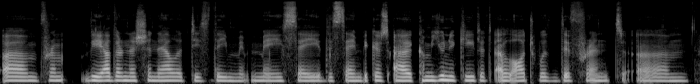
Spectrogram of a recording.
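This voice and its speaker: In a Ukrainian accent, a woman speaks at a fairly low pitch and a moderate pace with monotone, flat intonation. The very clean recording has a silent background and a dry, close sound with no echo. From Ukraine. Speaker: writer and publisher. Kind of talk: interview. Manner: halting.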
